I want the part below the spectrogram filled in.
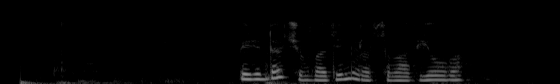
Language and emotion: Russian, sad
